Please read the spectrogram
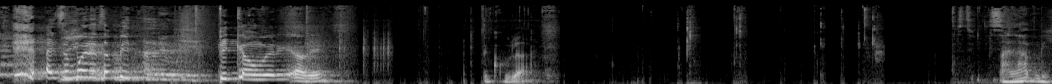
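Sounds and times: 
laughter: 0.0 - 2.2
speech: 0.1 - 3.4, 4.8 - 5.6, 10.0 - 10.5
person chewing crunchy food: 4.1 - 9.6.

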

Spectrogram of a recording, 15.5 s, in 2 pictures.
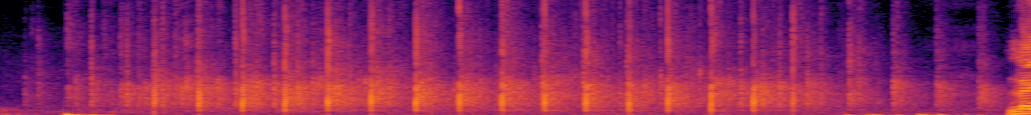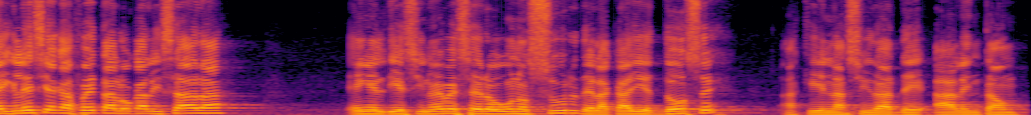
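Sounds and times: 
audience applause: 0.2 - 7.6
speech: 7.6 - 9.6, 10.4 - 15.4.

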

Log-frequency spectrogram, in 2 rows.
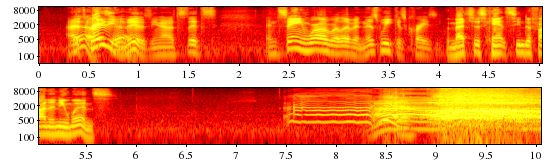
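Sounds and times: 
speech: 0.3 - 5.8, 8.4 - 9.5
studio audience member whooping: 7.4 - 10.0
studio audience cheering and applause: 8.6 - 10.0.

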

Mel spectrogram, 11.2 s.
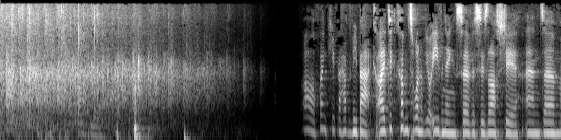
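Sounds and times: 
audience applause: 0.0 - 5.0
speech: 6.3 - 11.2.

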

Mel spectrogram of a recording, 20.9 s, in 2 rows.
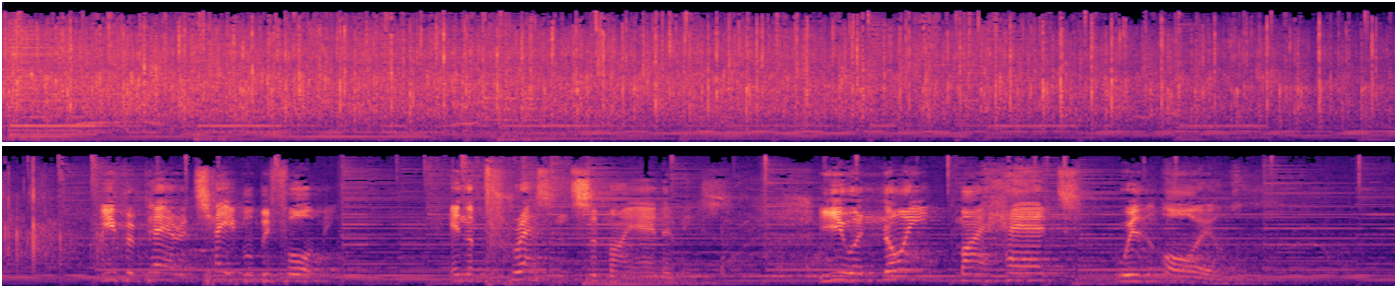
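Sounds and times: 
audience clapping in praise: 0.0 - 11.9
speech: 11.4 - 13.1, 13.8 - 15.9, 16.6 - 19.8.

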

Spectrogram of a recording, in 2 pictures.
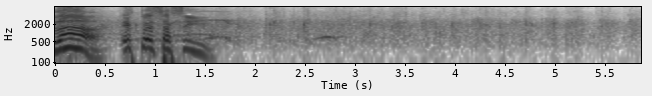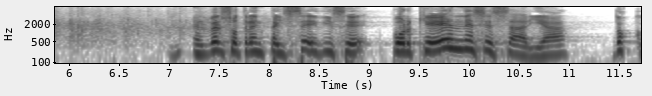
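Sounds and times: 
speech: 0.0 - 1.8, 7.2 - 11.7
audience applause: 0.0 - 7.4.

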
